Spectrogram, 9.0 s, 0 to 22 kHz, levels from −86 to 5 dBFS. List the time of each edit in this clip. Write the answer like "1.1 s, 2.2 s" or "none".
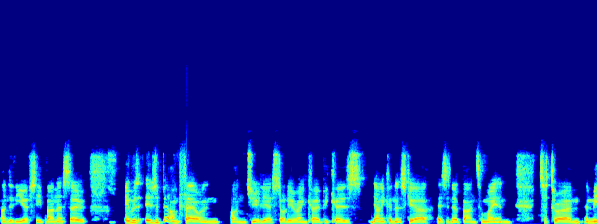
3.4 s, 6.8 s

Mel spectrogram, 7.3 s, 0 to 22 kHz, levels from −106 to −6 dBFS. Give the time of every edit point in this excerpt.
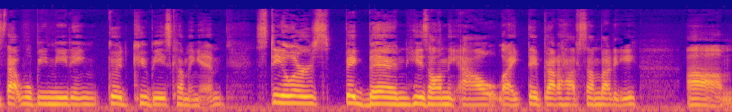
none

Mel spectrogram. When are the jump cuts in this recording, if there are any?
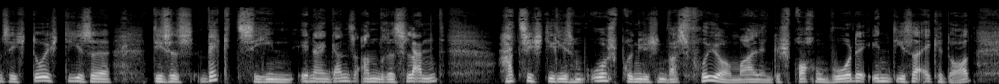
5.6 s, 7.7 s

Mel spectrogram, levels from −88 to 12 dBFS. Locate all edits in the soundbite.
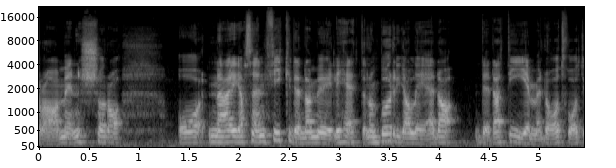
none

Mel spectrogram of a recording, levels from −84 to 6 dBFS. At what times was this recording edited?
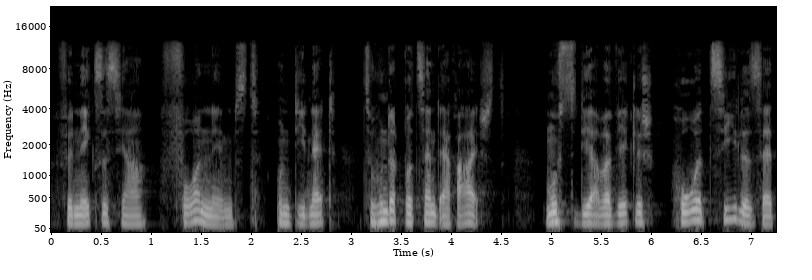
4.7 s

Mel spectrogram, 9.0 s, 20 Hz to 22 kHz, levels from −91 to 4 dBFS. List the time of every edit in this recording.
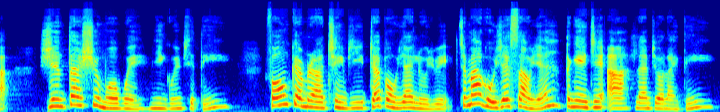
5.7 s

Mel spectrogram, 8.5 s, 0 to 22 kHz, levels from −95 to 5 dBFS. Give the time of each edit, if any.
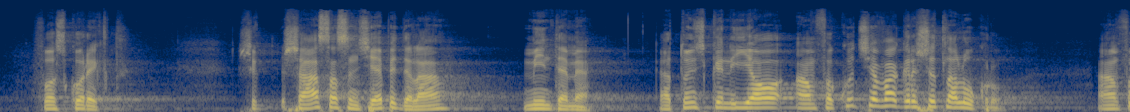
none

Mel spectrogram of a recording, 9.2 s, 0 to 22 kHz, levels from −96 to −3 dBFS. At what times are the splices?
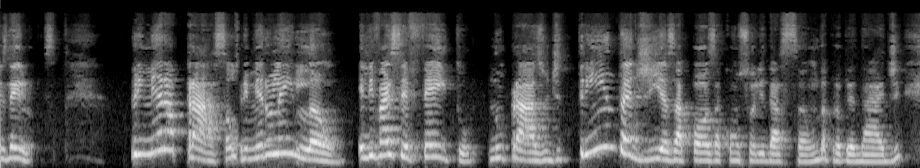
2.4 s, 3.5 s

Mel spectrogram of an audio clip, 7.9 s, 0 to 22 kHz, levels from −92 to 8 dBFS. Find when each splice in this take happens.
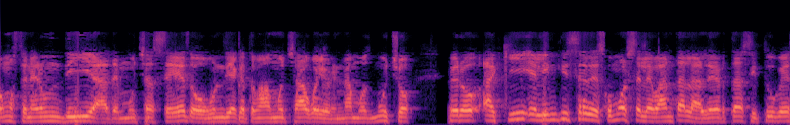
6.0 s

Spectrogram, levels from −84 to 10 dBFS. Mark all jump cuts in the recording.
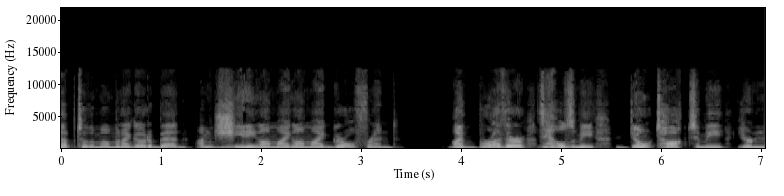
1.3 s, 2.3 s, 4.8 s

